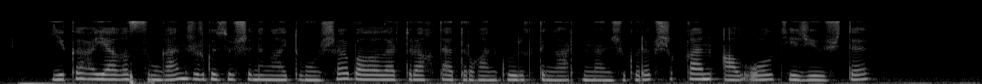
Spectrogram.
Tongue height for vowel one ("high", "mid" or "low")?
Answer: mid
